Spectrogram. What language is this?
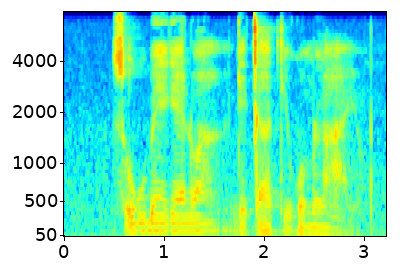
South Ndebele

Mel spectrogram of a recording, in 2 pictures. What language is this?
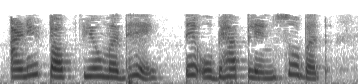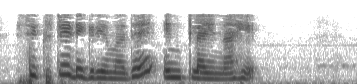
Marathi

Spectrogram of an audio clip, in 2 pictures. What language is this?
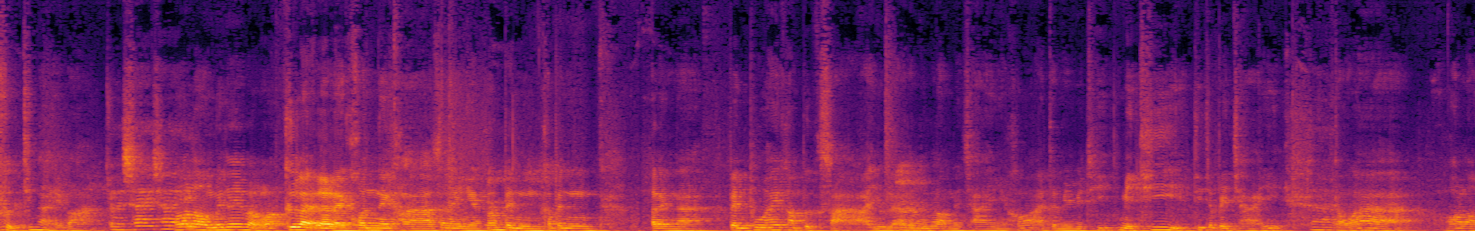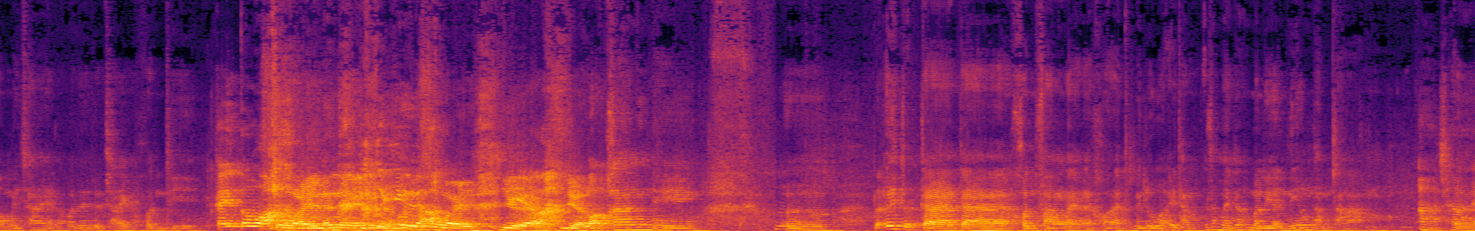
Thai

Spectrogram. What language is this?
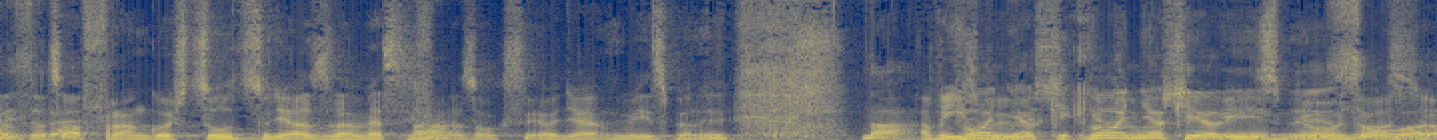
Hungarian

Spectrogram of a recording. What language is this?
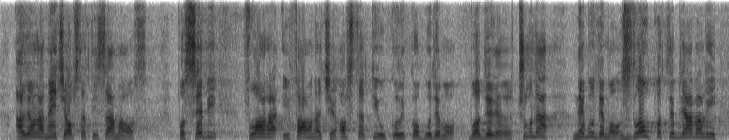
Serbian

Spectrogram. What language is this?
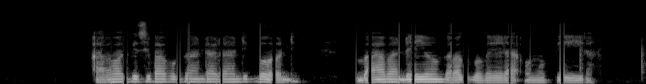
Ganda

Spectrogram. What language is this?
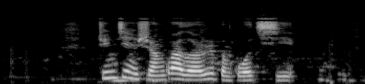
Chinese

